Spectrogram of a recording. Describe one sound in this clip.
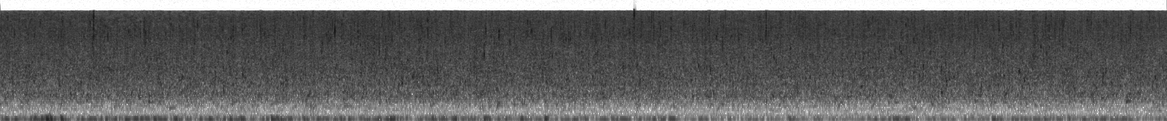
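A stream rushes and babbles steadily over rocks close by.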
